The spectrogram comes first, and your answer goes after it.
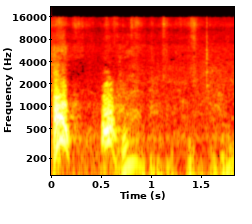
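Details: German Shepherds Nico and Zeeva, two dogs enjoying sunshine outdoors in the Scottish Borders near Hawick; two short, sharp barks half a second apart, followed by a lower, softer trailing sound and faint background rumble.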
